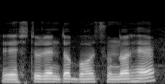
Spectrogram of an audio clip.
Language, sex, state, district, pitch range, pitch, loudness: Hindi, male, Tripura, Dhalai, 120-130 Hz, 130 Hz, -15 LUFS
